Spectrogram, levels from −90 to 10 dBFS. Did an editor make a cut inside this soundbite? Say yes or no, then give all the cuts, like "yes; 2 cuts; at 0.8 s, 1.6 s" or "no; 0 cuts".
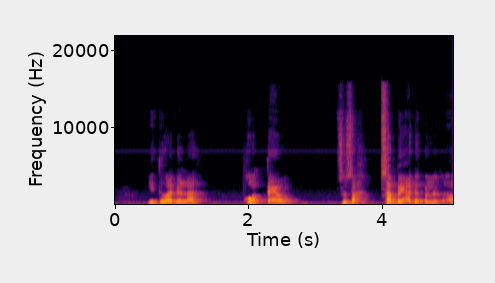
no; 0 cuts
